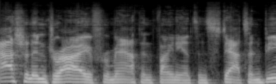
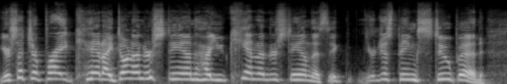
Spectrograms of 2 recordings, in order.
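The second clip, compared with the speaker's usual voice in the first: put-on yelling, higher pitch; 11 semitones higher than usual. Retelling an argument at a whiteboard with a colleague: imitating a colleague yelling. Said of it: "And he's yelling at me".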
